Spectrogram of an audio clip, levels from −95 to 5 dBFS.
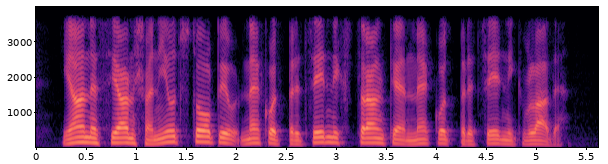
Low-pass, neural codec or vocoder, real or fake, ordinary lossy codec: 3.6 kHz; codec, 16 kHz, 2 kbps, FunCodec, trained on Chinese and English, 25 frames a second; fake; none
